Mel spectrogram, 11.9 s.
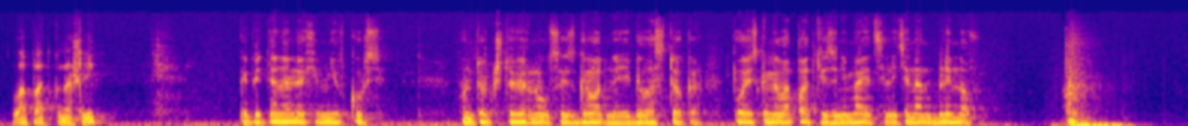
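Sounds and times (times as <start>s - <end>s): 
speech: 0.1s - 1.8s, 2.4s - 3.9s, 4.6s - 9.9s
door slamming shut: 10.5s - 11.4s.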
